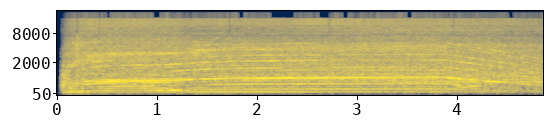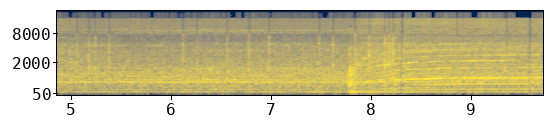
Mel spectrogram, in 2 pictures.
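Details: Vacuum cleaner with a no-power complaint; motor whine holds, sags away around four seconds, then snaps back near eight; power drops out intermittently, with the fault located but not yet where it occurs.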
